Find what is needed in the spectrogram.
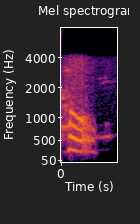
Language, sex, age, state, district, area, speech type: Marathi, female, 18-30, Maharashtra, Mumbai Suburban, urban, conversation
